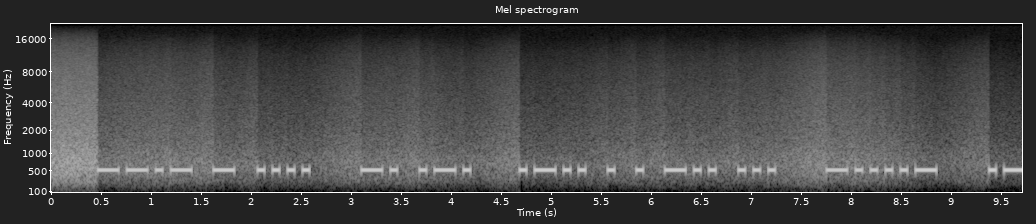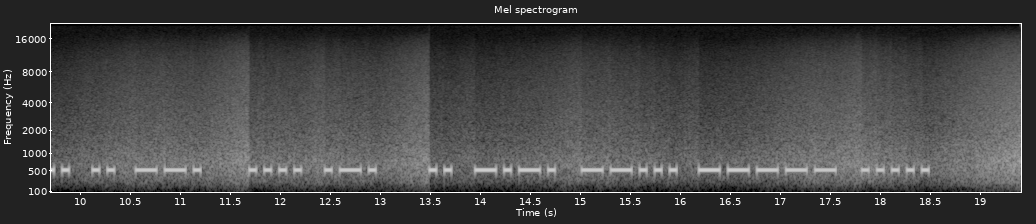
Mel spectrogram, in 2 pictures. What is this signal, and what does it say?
Morse code, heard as a keyed tone, hand-sent with a paddle, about 16 wpm, 520 Hz, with radio static. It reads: QTH NR LEEDS - RIG HR IC705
